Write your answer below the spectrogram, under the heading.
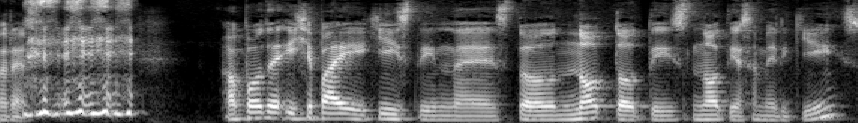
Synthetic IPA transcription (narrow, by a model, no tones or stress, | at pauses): oɾe̞ɐ | o̞po̞t̪e̞içe̞pɐiecist̪inst̪o̞no̞t̪o̞t̪izno̞t̪iɐsɐme̞ɾicis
